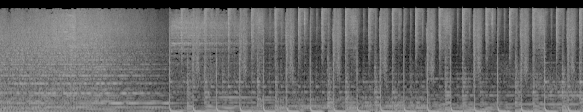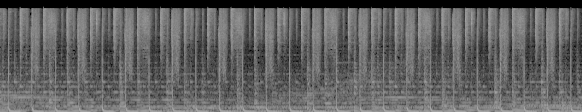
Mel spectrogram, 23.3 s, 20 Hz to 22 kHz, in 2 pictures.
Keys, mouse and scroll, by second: 0.7 ctrl+r, 3.8 click, 4.0 a, 4.7 ctrl+r, 10.2 click, 12.1-13.9 drag, 14.7 ctrl+Tab, 16.4 KP_7, 17.2 z, 18.3 z, 19.8 Delete, 20.3 Down, 22.6 ctrl+Tab.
